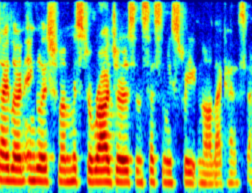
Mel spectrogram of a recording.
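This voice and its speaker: Her intonation is monotone and flat. The woman speaks at a medium pitch and a moderate pace. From Washington DC area, born in Turkey. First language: Turkish. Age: 60s. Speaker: UFO experiencer and author. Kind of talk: interview chat.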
